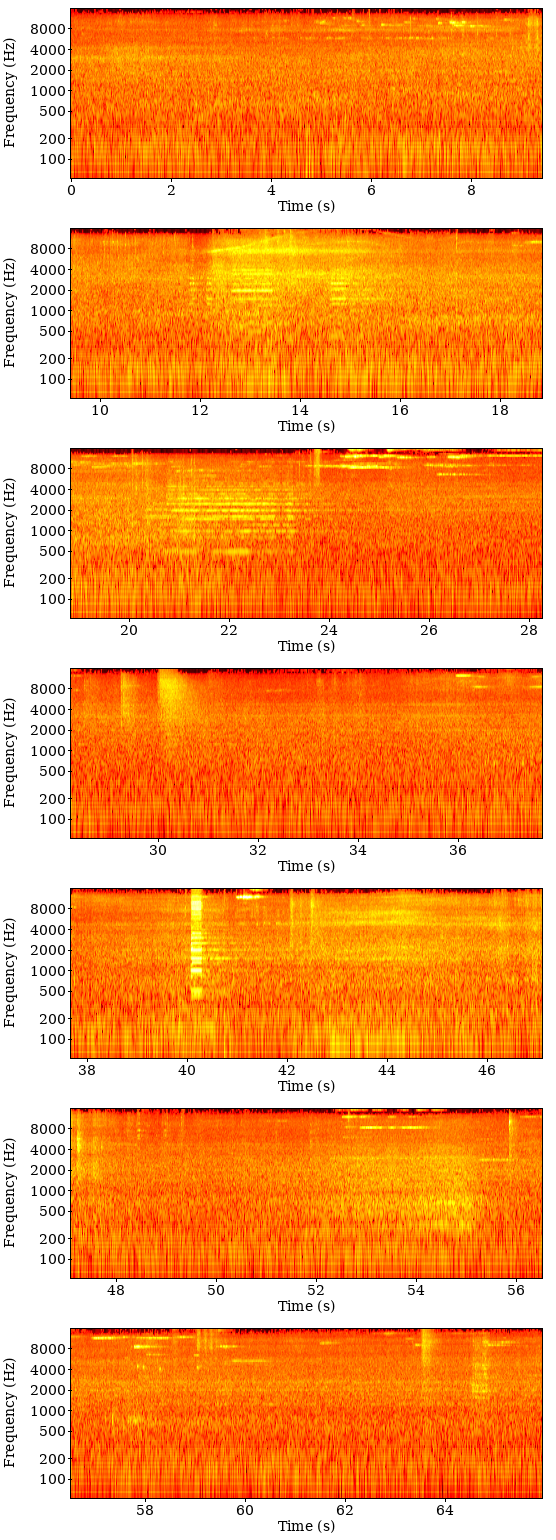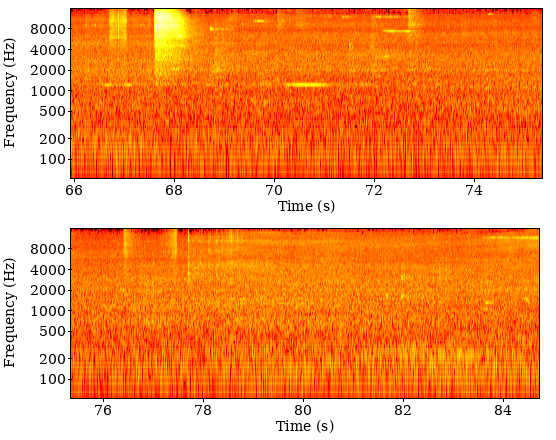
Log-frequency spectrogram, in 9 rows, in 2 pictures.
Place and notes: Field recording from the 6th floor garden of a financial district building.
